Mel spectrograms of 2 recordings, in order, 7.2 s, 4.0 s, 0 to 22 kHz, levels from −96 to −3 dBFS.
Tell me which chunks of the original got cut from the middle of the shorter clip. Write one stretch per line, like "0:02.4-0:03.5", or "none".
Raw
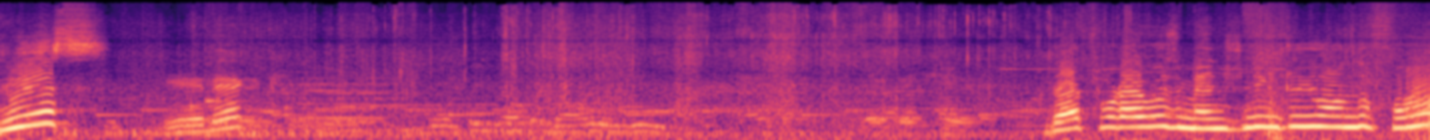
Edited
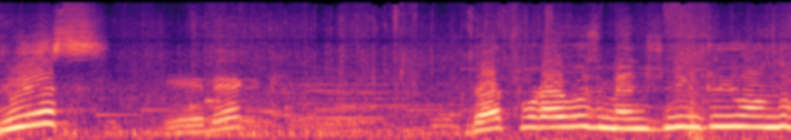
0:02.1-0:05.0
